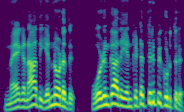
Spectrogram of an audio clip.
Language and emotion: Tamil, angry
